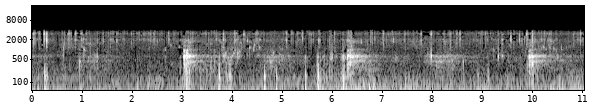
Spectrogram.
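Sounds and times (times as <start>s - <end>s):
muffled underwater water noise: 0.0s - 11.0s
small underwater clicks: 0.0s - 11.0s
water surges: 0.0s - 11.0s.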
